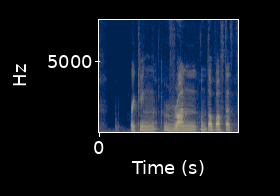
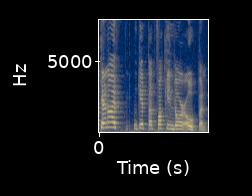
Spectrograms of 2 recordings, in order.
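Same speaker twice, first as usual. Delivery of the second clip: high, loud impatient outburst; exasperated demand; 7 semitones higher, 6 dB louder than usual. Acted. Streamer fighting a door as the monster comes, exasperated. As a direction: demand it loudly, fed up rather than afraid. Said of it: "instead of being afraid of the monster".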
